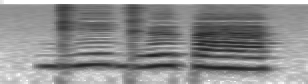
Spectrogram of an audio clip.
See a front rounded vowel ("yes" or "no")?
yes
